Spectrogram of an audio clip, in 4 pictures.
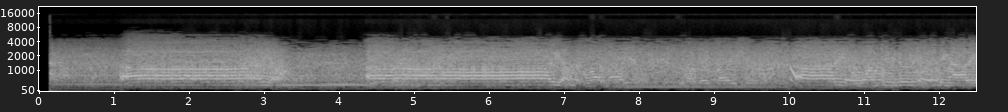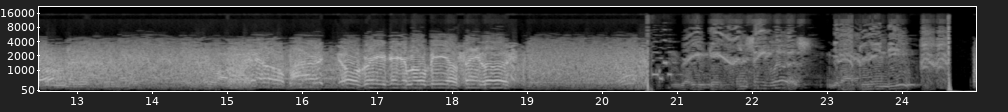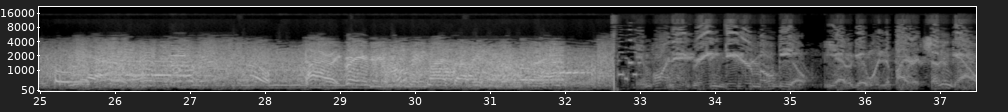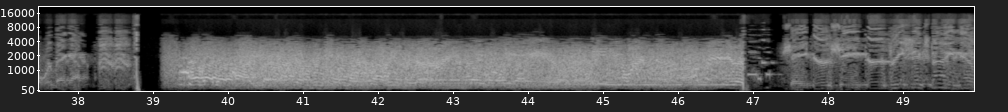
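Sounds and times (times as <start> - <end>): steady radio tones: 0.2 - 38.3, 39.2 - 49.9
garbled radio voices: 1.1 - 49.9.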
